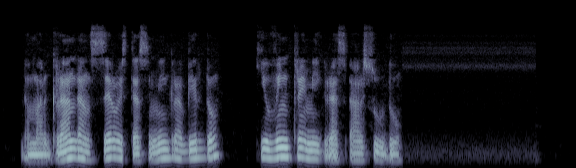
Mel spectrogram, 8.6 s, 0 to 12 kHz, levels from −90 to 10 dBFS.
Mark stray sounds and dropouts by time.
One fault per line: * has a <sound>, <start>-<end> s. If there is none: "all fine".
all fine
